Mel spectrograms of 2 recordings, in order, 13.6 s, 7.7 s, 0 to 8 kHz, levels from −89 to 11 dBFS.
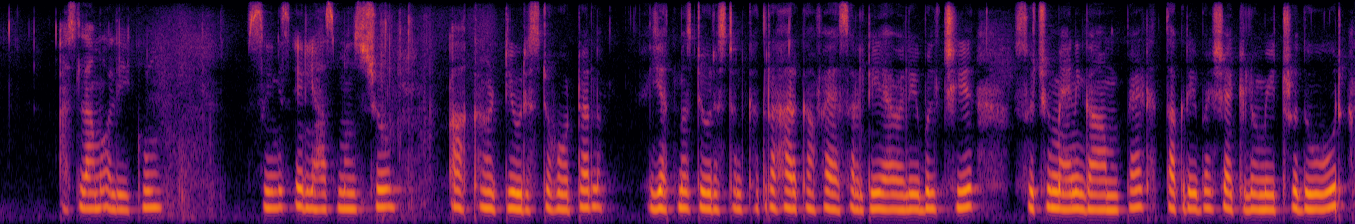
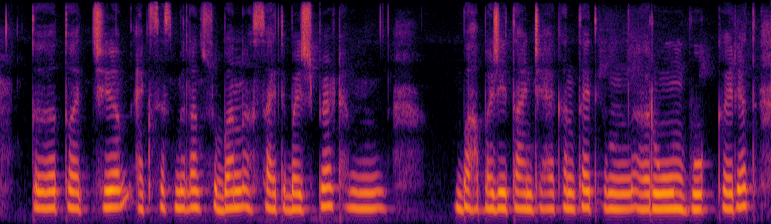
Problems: background sounds at intervals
